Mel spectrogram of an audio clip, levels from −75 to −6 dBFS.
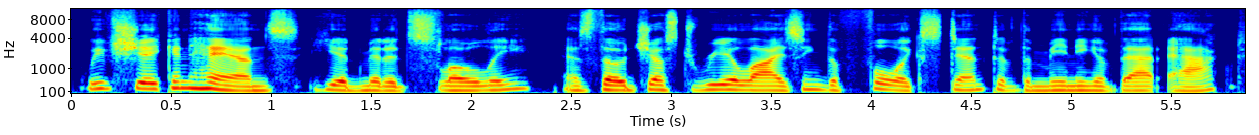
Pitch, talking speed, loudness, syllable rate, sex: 150 Hz, 195 wpm, -21 LUFS, 5.1 syllables/s, male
